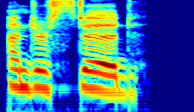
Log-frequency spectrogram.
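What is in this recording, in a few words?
"understood", American English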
